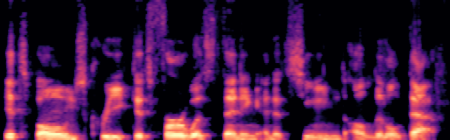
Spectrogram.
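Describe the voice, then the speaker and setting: Low-voiced man reading a bedtime story. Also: slow pace. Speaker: storybook reader.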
